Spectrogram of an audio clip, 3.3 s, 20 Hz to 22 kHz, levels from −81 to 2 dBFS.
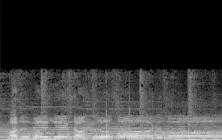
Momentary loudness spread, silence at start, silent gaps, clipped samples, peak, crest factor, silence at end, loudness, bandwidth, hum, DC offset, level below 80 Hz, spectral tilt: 2 LU; 0 s; none; under 0.1%; 0 dBFS; 12 dB; 0 s; -13 LUFS; 11.5 kHz; none; under 0.1%; -50 dBFS; -6 dB/octave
